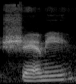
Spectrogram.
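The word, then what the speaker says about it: chamois: next to that yeah which is pronounced shammy by the way it's really cute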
